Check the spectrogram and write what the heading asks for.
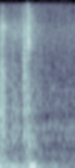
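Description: A man gets up and slams a door shut behind him once, with a heavy, booming thud and a short rattle, loud, then it fades into a quiet room tone.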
